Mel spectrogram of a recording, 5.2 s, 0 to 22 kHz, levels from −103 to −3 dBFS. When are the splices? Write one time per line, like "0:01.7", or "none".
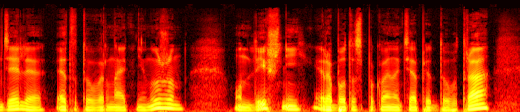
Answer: none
